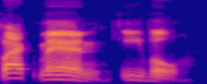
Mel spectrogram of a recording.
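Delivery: hissed, broken goblin-voice speech. Voicing a goblin who speaks broken common to the players: hissing goblin voice. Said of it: "He hisses and he says".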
